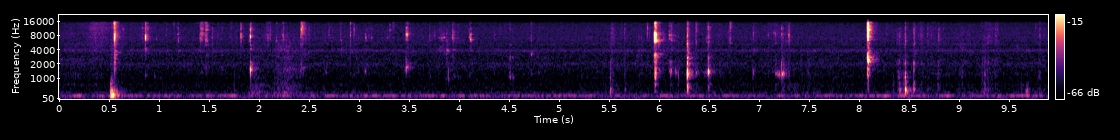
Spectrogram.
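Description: Chewing a mouthful of crunchy Nerds candy: faint scattered crunches and clicks, with one sharp knock about half a second in. A steady low hum runs underneath.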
